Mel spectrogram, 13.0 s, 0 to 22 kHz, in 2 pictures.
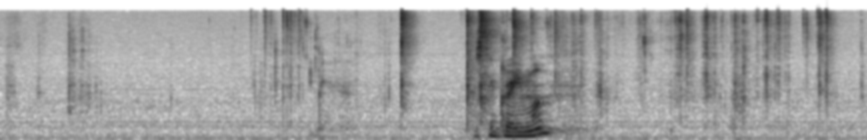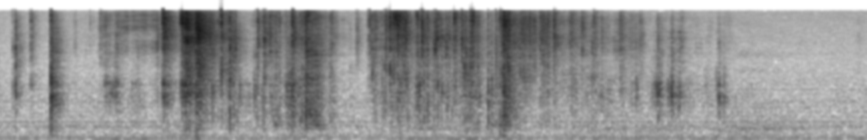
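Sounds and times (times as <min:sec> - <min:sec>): cellophane wrapper crinkling: 0:01.8 - 0:12.0.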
